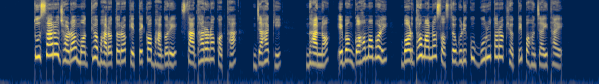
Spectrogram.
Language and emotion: Odia, neutral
